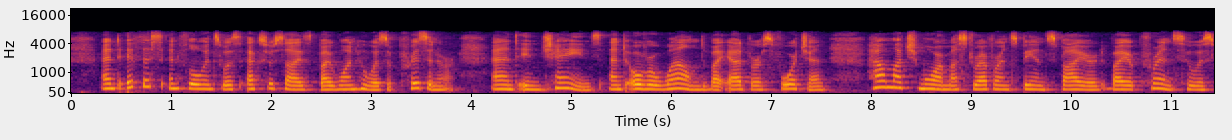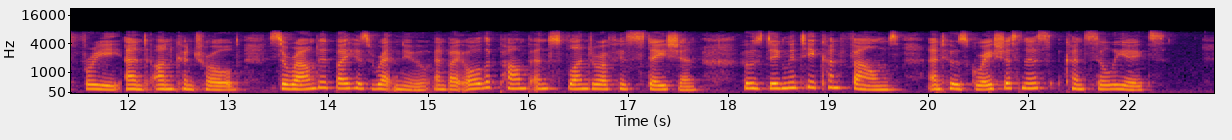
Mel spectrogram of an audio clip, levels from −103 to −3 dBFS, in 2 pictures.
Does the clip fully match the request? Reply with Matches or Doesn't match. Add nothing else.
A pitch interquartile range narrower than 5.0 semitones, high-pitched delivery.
Matches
